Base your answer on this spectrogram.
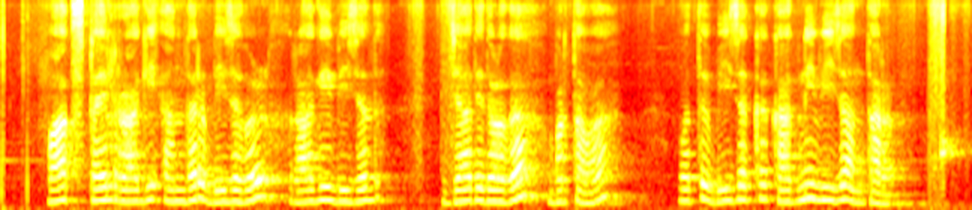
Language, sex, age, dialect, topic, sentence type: Kannada, male, 25-30, Northeastern, agriculture, statement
